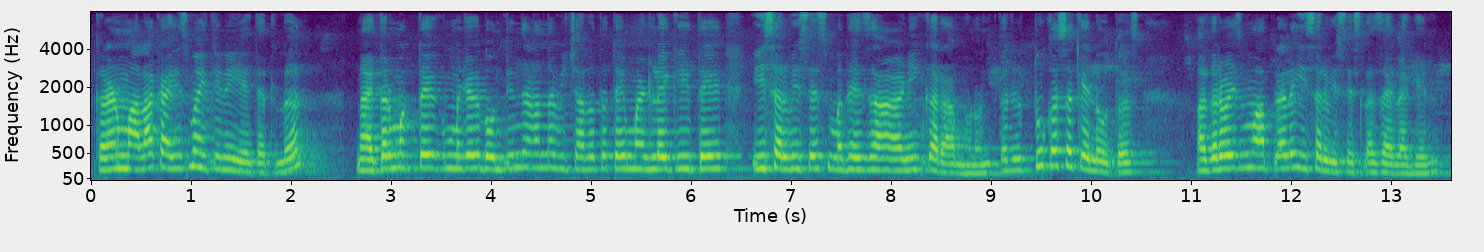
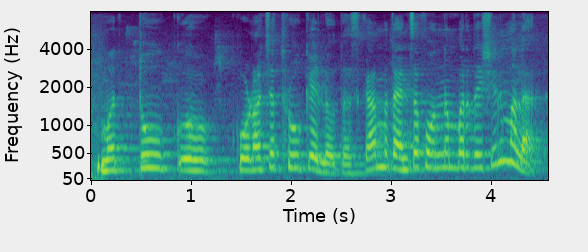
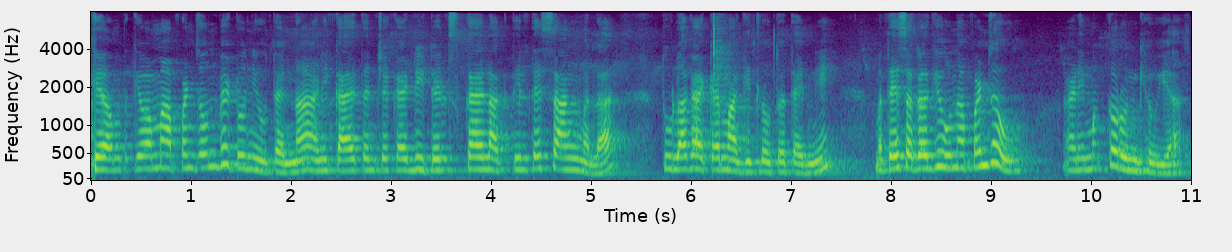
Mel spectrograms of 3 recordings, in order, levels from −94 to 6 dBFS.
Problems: none marked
